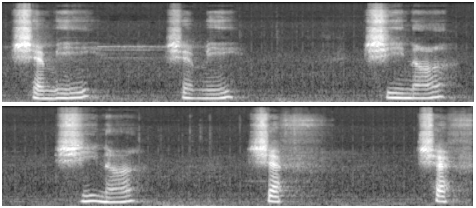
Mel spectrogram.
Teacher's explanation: So when CH is in the beginning of a word, it sounds like SH again.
